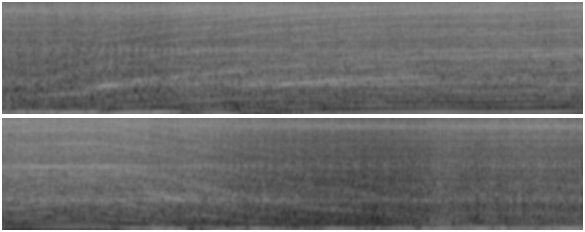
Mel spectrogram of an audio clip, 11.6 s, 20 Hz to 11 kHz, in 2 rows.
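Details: Early Porsche 944 with a leaky fuel pressure regulator: engine climbs and falls through a rev with a ragged, unsteady note, fuel pressure dropping as throttle opens; rough idle, leak-down test failed, fixed by replacing the regulator.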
